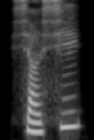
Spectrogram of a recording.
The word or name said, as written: 小溪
